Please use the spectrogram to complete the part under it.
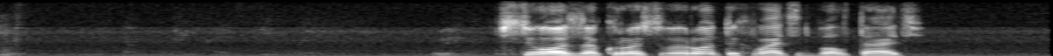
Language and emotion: Russian, angry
